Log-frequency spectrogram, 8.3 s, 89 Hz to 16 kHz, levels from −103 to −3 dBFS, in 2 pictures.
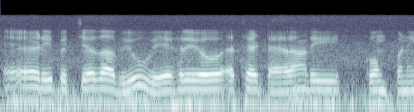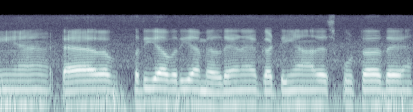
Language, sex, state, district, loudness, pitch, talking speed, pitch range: Punjabi, male, Punjab, Kapurthala, -15 LUFS, 125 Hz, 150 wpm, 120-130 Hz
